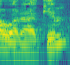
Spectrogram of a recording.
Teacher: نون ساکن کے بعد لام حروف یرملون میں سے ہے، ادغام بلا غنہ ہوگا ، ولاکل، لام زیر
